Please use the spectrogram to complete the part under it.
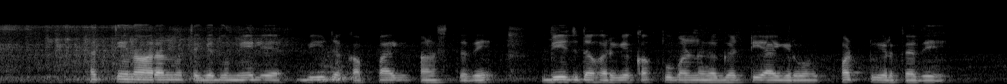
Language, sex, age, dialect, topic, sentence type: Kannada, male, 18-24, Mysore Kannada, agriculture, statement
